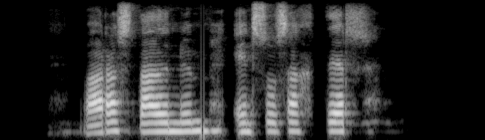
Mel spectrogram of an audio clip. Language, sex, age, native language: Icelandic, female, 60-69, Icelandic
